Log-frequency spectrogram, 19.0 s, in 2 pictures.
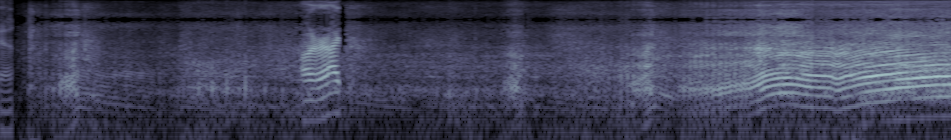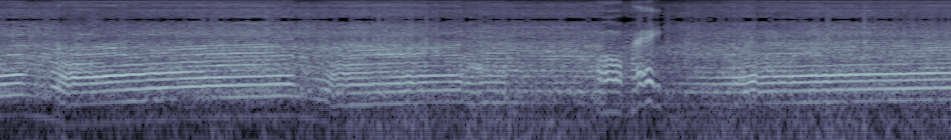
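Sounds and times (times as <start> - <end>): motorcycle engine accelerating: 4.9 - 19.0.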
